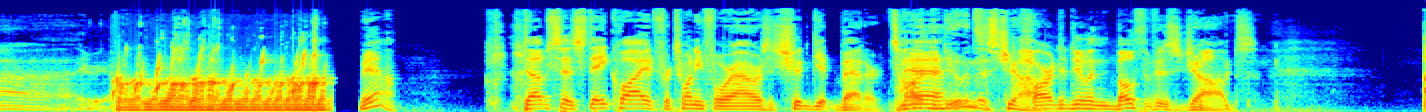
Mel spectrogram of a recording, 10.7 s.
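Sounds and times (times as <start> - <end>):
speech: 0.0 - 9.7
person gargling: 0.8 - 2.5.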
